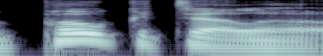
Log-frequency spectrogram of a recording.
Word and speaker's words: Pocatello: It's a hard like poke. Oh pocatello.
